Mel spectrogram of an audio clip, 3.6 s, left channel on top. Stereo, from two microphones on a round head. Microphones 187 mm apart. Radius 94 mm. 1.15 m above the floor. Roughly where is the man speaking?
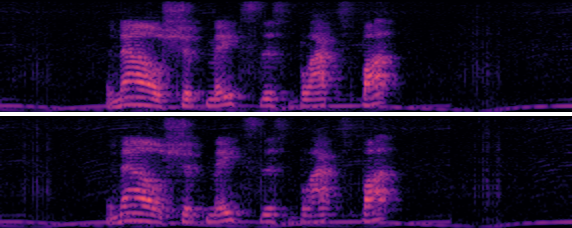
Left.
